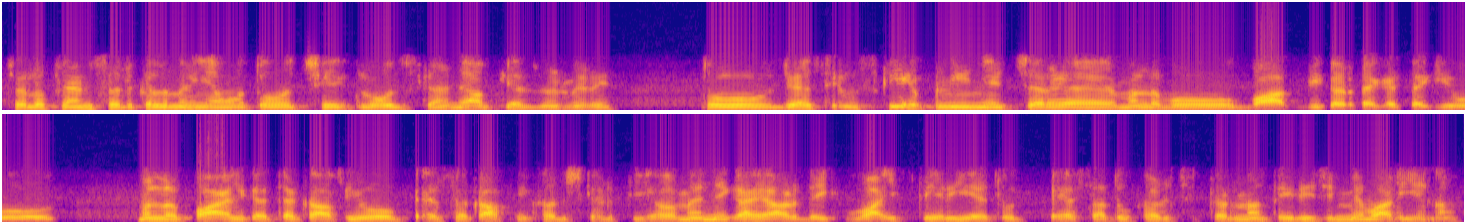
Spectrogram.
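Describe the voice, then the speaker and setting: A man's voice: mid-range voice, little pitch movement, a little fast. Phone-line man, effusive flirt. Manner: effusive, repetitive, talkative. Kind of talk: flirtatious phone conversation in Hindi mixed with English. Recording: band-limited phone call audio.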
